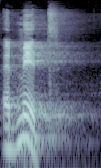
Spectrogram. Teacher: So mit is the second syllable, the last syllable. We stress on the last syllable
